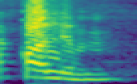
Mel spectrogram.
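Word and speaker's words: column: Spelling में एम एन जब आता है तो स्पेलिंग को जैसे हम जी में करते थे वैसे ही इसको थोड़ा सा खींचेंगे। जैसे कि मैंने बोला ऑटम या डैम या कॉलम।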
